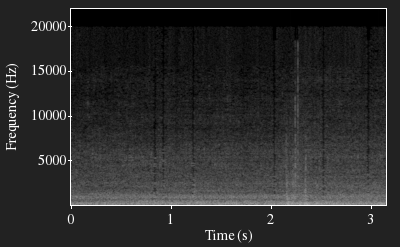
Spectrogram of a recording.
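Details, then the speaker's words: Portable air conditioner after repairing the overheating exhaust-side fan motor that previously let it run only minutes: steady fan rush over a low hum with no rattle or labouring. Unit now working and producing cold air. "it's one of the batch we've not previously working that's why the unit was overheating evaporator y smokes it is working now"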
